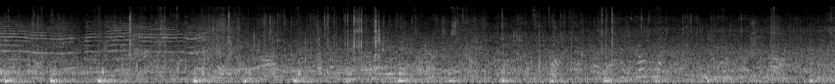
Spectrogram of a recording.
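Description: A walking procession crowd chattering, with a steady low drum beat about twice a second. A high wavering tone sounds during the first two seconds.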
